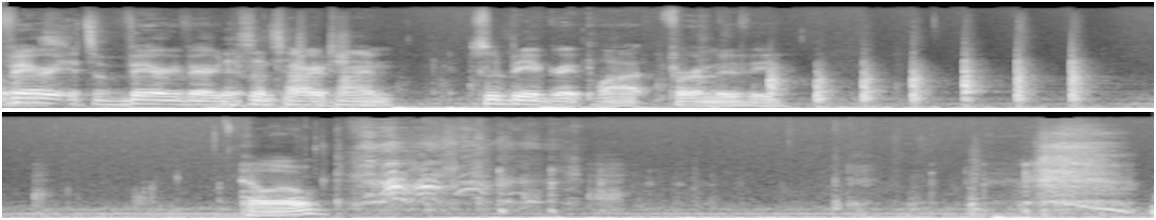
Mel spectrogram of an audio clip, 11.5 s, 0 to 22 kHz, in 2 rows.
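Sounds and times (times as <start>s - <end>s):
speech: 0.0s - 4.1s, 7.0s - 7.8s
knocking on a door: 3.8s - 5.6s
laughter: 7.5s - 9.6s.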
